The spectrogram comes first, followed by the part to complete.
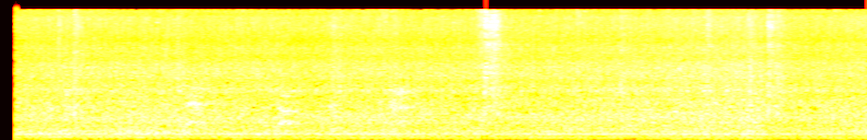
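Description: Steady roadside vehicle noise: an engine idling with a constant low hum, faint voices in the background, and one short click about three and a half seconds in.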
